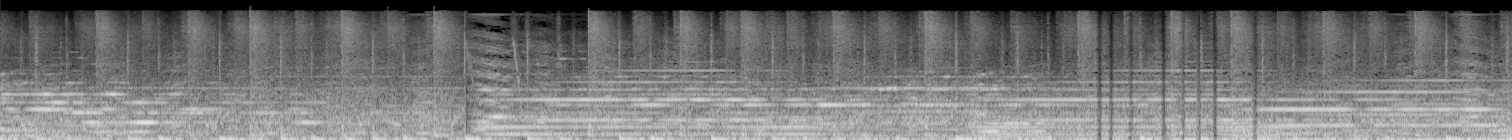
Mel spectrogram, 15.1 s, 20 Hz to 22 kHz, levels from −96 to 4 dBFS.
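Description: Around 10.95 to 12.59 s the audio turns choppy and robotic. That's repeated packet loss. Packets keep going missing or arriving late, and each hole gets papered over by stretching out the last bit of sound, only for the next hole to hit moments later. The holes are short, the longest about 48 ms, but together the patching covers roughly 0.32 s, about a fifth of that stretch, hence the broken-up texture.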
